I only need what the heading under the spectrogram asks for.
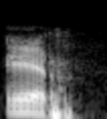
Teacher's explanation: અહીંયા એચ છે એને સાયલન્ટ રાખવામાં આવે છે અને ઉચ્ચારણ હંમેશા એર એવો થાય છે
